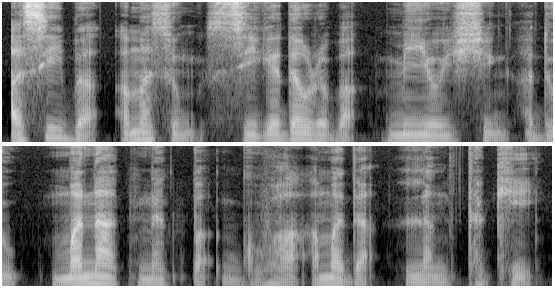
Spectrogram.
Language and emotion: Manipuri, neutral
